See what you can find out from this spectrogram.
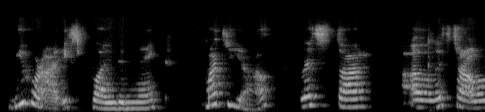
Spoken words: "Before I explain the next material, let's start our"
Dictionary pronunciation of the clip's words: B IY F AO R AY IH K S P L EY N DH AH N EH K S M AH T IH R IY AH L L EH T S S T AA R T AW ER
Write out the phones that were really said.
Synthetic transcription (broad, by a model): B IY F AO R AY IH K S P L EY N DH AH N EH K M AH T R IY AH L L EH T S S T AA R T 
